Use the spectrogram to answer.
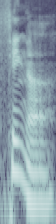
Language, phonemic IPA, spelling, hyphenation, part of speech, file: German, /ˈfɪŋɐ/, Finger, Fin‧ger, noun, De-Finger.ogg
- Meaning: finger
